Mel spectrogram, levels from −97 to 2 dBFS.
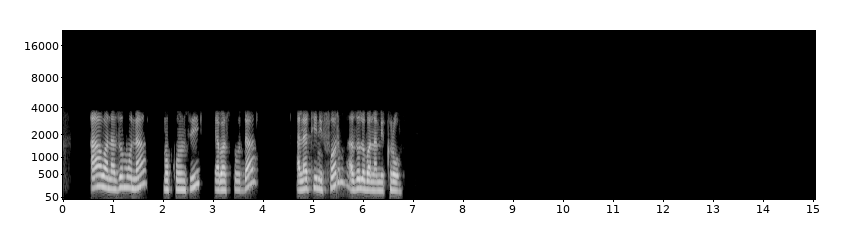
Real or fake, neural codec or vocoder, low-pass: real; none; 3.6 kHz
